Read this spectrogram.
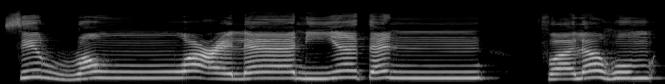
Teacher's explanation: تو ہم یہاں اکفا کریں گے، تنوین کی آواز کو ناک میں چھپائیں گے.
